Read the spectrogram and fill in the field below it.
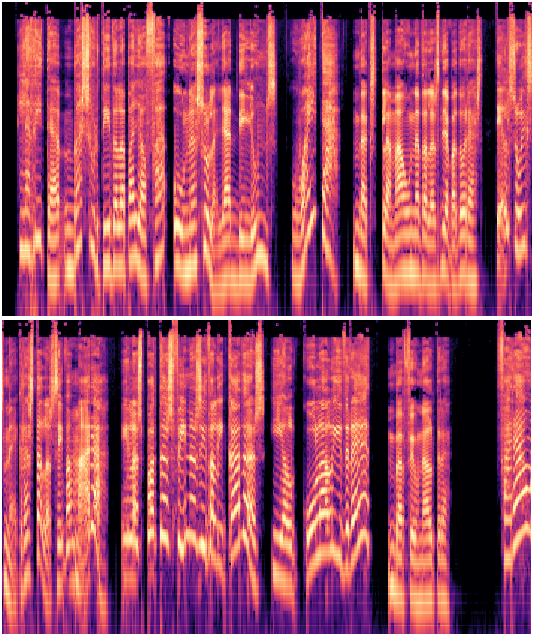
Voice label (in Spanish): interpretación catalán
